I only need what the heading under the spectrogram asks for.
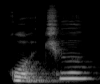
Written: huoche

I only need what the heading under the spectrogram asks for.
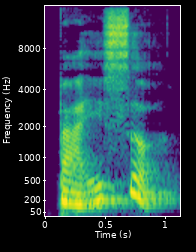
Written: baise

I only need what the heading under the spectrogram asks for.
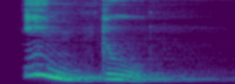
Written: yindu

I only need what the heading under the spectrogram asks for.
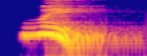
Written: wei

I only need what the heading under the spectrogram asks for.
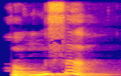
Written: hongse

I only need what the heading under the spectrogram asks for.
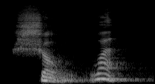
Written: shouwan

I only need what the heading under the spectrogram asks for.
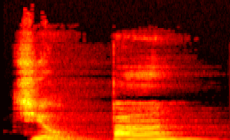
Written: jiuba

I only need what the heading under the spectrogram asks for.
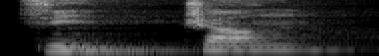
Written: jinzhang

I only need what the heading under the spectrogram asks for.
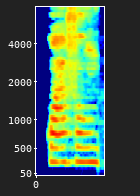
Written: guafeng

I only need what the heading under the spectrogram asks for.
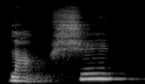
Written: laoshi

